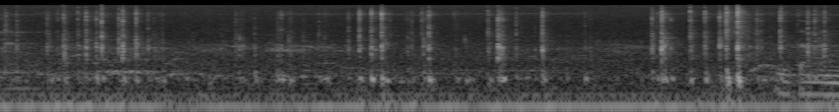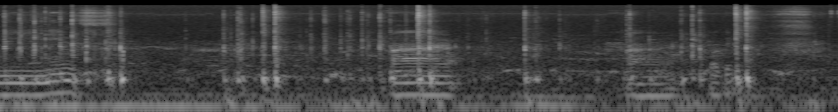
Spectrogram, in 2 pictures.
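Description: Computer keyboard typing: irregular runs of keystroke clicks as a line of code is entered, over a steady low hum.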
